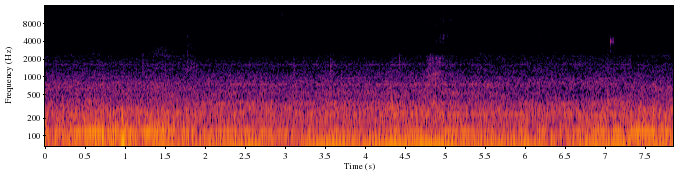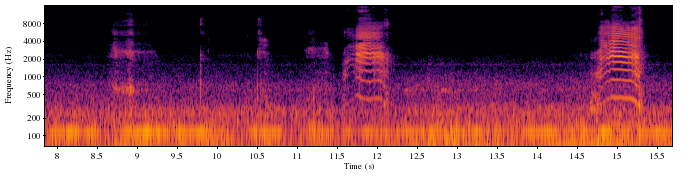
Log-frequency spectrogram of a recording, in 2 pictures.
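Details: Male pet cat grumbling when stopped from kneading: a brief low cry near nine seconds, then two wavering, strongly harmonic whining complaints near twelve and fifteen seconds. A steady low hum runs throughout, with scattered small clicks.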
